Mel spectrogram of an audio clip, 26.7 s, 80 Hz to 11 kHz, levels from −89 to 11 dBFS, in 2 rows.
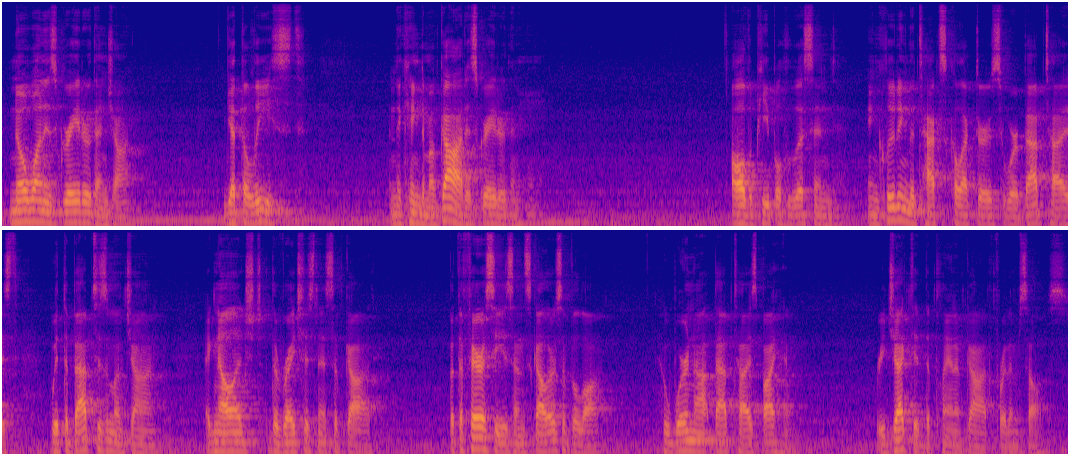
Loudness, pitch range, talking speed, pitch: -26 LUFS, 90-115 Hz, 135 wpm, 100 Hz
